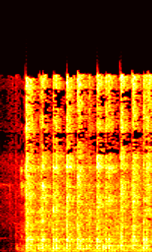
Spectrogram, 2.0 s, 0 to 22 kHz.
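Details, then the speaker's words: Yamaha F1ZR two-stroke after seized/locked engine repair with one-way starter clutch removed: one kick starts it straight away, even idle, no knocking or clatter; healthy. "Enak, engkol sekali langsung hidup. Dan mesin juga halus, nggak ada kemelotak atau apa wes."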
